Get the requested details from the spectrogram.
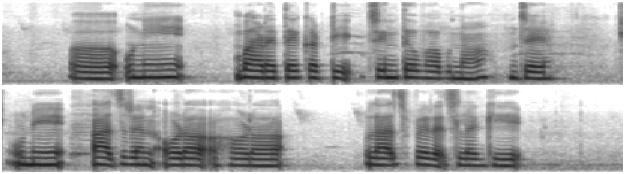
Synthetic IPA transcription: uni | bʱaɽɛt̪ɛkəʈiʔt͡ʃint̪əbʱabnad͡ʒɛ | uniat͡ʃɾɛnɔɽaʔhɔɽa | lad͡ʒpɛɾɛʔt͡ʃləɡi

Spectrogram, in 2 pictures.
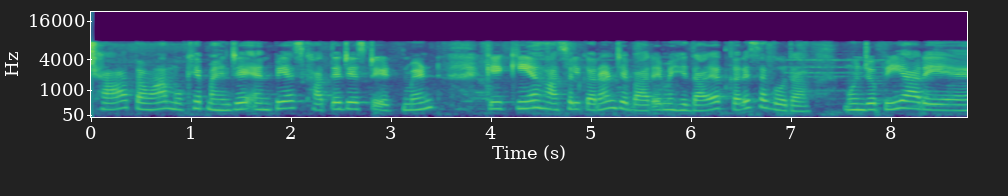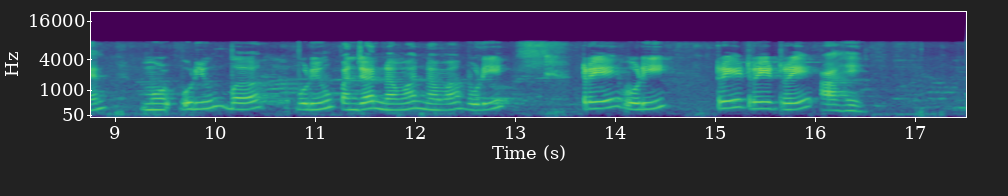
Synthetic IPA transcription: t͡ɕʰaːt̪ɐʋ̤ãmũːkʰepɐ̃ɦɪ̃ɲd͡ʑeʔeːnpiːeːskʰaːt̪ed͡ʑeːsʈeːʈmẽːɳʈ | kekiːə̃ɦaːsɪlkɐɾəɽ̃d͡ʑeːbaːɾemẽɦɪd̪aːjət̪kɐɾesɐɡʱot̪ʰaː | mʊ̃ɦɪ̃ɲd͡ʑopiaːɾeɛn | ɓʊɽ̤ijũɓɐɓʊɽ̤ijũpɐ̃ɲd͡ʑənɐʋənɐʋəɓʊɽ̤i | ʈɾeːɓʊɽ̤i | ʈɾeːʈɾeːɖɾeːaːɦeː

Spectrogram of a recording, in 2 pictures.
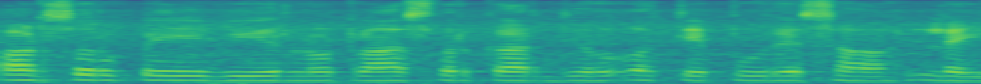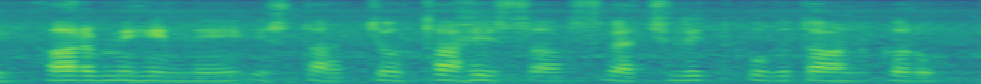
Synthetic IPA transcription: əʈʰsɔːɾʊpəeːʋiːɾnũːʈɾãːspʰəɾkəɾd̪ejoːət̪eːpuːɾeːsaːəiːhəɾməɦiːneːɪst̪aːt͡ʃɔːt̪ʰaːɦɪsaːsʋɛːt͡ʃʰlɪt̪ʊɡt̪aːnkəɾoː

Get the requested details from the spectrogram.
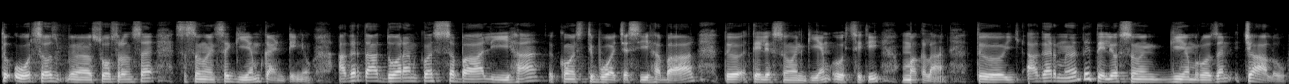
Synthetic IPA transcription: t̪ɨʔoːɾsɐːzsoːsɾoːzɐnsɐsɐsəːnʲsɐɡijɐmkɐɳʈḭnʲjṵɐɡɐɾt̪aːd̪oːɾaːnkɐ̃ːsʲsɐbaːljiːɦɐkɐ̃ːsʲt̪ibuɐt͡ʃɐsiːɦɐbaːlt̪ɨt̪elosəːnɡijɐməːsʲsʰit̪imɐkla̰ːnt̪ɨɐɡɐɾnɨt̪ɨt̪elʲosəːnɡijɐmɾoːd͡zɐnt͡ʃaːlo̰ː

